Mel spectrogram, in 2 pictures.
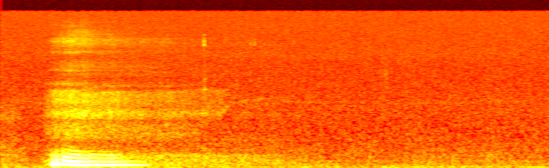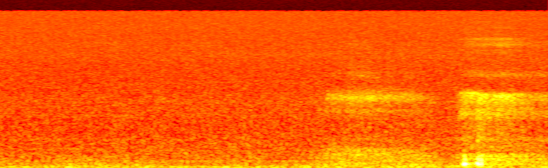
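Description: Rain falls at night as a steady, even hiss throughout, with a brief louder low rumble near the start and a couple of soft bumps toward the end. No one speaks.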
